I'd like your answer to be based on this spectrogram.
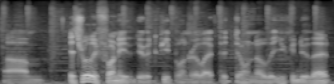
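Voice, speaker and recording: A man streaming a game, chatting casually and swearing a lot, his voice rough today, swinging between low mumbles and loud bursts. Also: sing-song, racing, faint music behind.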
